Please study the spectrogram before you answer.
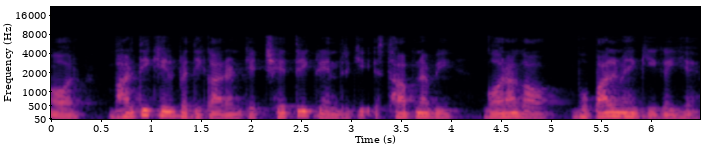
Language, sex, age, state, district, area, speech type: Hindi, male, 45-60, Madhya Pradesh, Bhopal, urban, spontaneous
